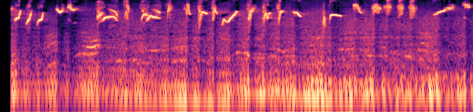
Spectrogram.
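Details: Oriental white-eye (pleci) song used as a lure to stir other pleci into singing: rapid, high, twittering chirps and short downslurred whistles tumbling together in a dense continuous stream.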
